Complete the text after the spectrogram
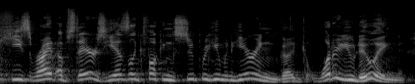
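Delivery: high, loud, exasperated. Retold or imitated. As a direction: yell at her in disbelief. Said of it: "And I'm like".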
